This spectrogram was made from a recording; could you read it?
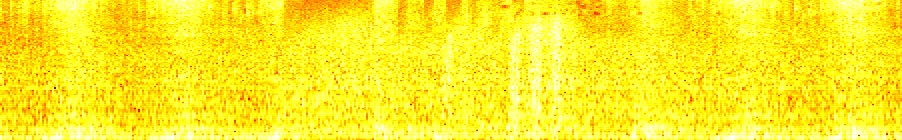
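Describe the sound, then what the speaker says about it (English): Monster truck engine mod in BeamNG.drive during a two-wheel skills and freestyle competition, a loud continuous rumbling roar with surges of revving and bursts throughout, alone without talk. "These engine sounds can be found on BeamMonsters.com."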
